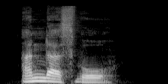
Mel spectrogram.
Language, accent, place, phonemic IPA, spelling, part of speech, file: German, Germany, Berlin, /ˈandɐsvoː/, anderswo, adverb, De-anderswo.ogg
- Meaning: elsewhere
